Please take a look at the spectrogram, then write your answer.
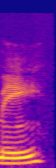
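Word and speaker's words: μέ: The singular accusative is the same word that we have in English, the word me, but we're going to pronounce it in Greek, me, me, or the longer form, eme.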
